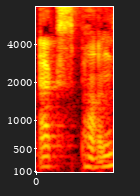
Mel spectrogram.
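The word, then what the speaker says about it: XPeng: talked about xp ev he pronounced this one x-pung so that's what i'm going to go with as well and this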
